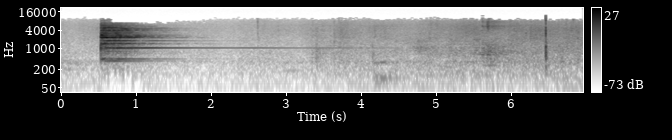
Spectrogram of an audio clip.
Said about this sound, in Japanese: 私たちが二度と核兵器の使用を許さず、主が平和な未来を子どもたちに備えてくださっていることを信じて、この鐘をつきます。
